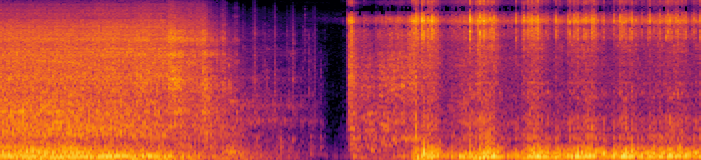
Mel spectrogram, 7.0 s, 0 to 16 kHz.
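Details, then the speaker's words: Buick 455 V8 project car that was ticking before: cranks and fires, briefly drops out, then settles into a deep, even idle with no ticking; oil pressure holding, but no generator light or voltage. "Yeah, the motor sounds good now. It was ticking before."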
